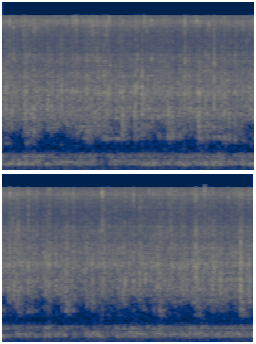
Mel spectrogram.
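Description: Banana-leaf parcels of wet anchovies sizzling and crackling as they char on a wire grill over an open flame: a steady sizzle dotted with many small crackles.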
